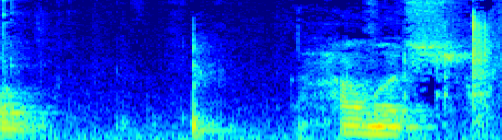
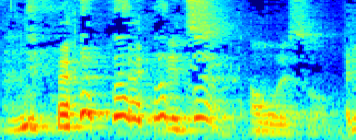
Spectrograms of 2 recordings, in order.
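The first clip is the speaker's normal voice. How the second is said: laughing; 12 dB louder, slower than usual. Real, not acted. Players joking about the horn.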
